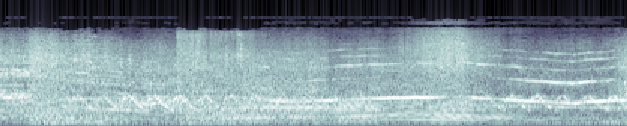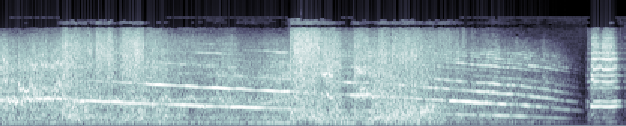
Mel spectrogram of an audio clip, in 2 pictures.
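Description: Racing car engines revving and passing, their pitch sliding down as they go by, with bursts of tyre screeching a few times along the way.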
